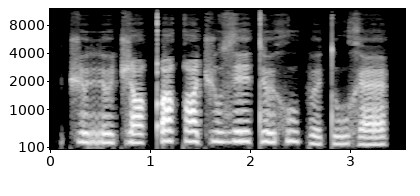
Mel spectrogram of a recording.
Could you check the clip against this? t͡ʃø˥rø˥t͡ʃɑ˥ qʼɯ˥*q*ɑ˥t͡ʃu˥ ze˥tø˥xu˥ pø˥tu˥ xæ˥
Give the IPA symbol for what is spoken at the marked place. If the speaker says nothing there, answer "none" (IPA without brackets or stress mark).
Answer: q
